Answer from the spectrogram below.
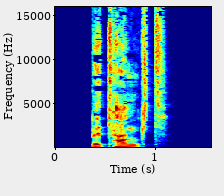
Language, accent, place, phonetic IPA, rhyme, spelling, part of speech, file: German, Germany, Berlin, [bəˈtaŋkt], -aŋkt, betankt, verb, De-betankt.ogg
- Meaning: 1. past participle of betanken 2. inflection of betanken: third-person singular present 3. inflection of betanken: second-person plural present 4. inflection of betanken: plural imperative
